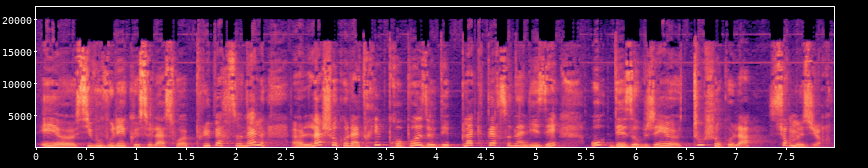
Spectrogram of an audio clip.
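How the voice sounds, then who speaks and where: A woman with a fairly high, very lively pitch presents suggestions on a TV magazine segment. She pauses often with hesitant fillers between phrases. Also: slightly rough. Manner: hesitant, many "euh" fillers. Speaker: TV columnist presenting gift ideas.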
